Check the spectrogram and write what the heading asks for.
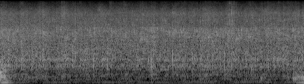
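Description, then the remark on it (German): A batch of thawed meat is lightly seared in a hot pan, a steady, continuous crackling hiss filling the upper range, with no voices over it. “Eine Ladung mal hier aus der Pfanne. Die ist das leicht angebraten.”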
